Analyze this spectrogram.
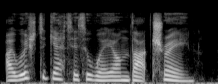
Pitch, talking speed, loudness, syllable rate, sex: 200 Hz, 245 wpm, -15 LUFS, 5.3 syllables/s, female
